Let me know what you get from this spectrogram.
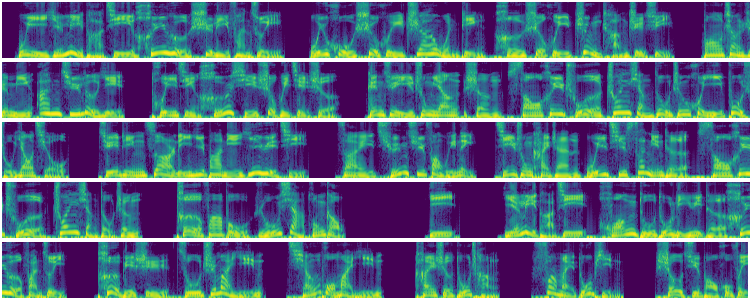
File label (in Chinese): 男国 专题 政府 公安局打黑 稳重; 莱芜市公安局打黑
